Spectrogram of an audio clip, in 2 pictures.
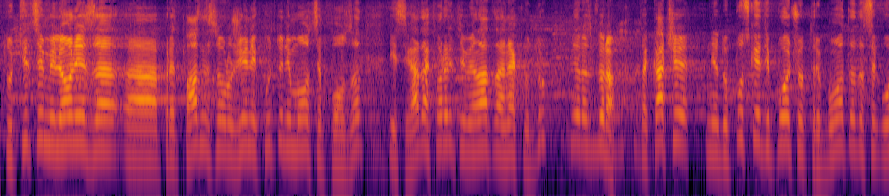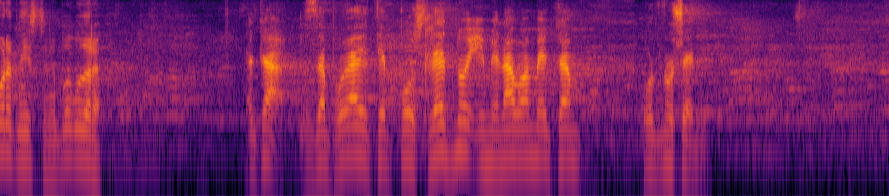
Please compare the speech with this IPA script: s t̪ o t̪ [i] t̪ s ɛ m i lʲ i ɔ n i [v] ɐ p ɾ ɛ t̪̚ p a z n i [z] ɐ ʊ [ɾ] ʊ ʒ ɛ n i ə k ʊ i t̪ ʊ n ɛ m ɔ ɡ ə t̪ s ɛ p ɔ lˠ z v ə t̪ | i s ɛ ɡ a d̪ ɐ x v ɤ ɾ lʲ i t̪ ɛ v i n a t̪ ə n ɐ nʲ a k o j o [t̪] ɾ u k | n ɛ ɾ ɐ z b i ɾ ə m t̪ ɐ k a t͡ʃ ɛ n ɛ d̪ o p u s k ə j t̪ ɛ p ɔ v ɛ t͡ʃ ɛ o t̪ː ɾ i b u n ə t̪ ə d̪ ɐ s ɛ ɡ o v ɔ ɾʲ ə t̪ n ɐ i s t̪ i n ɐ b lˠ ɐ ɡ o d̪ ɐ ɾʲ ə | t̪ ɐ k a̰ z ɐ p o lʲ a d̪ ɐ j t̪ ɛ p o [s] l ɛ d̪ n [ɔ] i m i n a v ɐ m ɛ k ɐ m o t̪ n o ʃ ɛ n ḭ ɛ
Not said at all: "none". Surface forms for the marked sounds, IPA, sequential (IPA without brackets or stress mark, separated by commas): i, z, s, ɾ, d̪, s, o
